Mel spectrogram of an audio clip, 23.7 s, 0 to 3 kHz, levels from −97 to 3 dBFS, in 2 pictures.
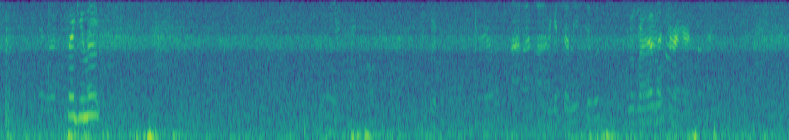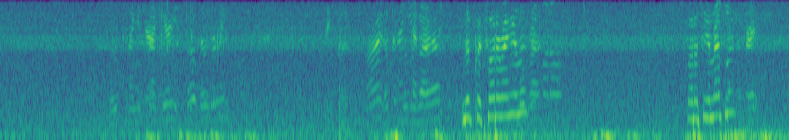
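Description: Nothing goes wrong anywhere in the clip, so there are no technical faults to walk through.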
